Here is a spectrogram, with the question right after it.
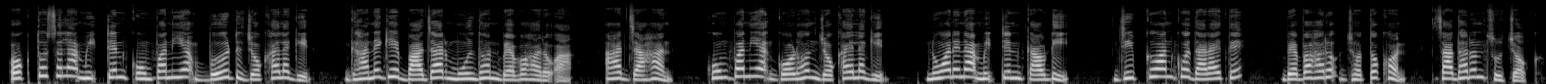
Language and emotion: Santali, neutral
